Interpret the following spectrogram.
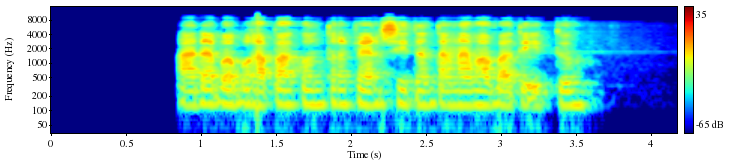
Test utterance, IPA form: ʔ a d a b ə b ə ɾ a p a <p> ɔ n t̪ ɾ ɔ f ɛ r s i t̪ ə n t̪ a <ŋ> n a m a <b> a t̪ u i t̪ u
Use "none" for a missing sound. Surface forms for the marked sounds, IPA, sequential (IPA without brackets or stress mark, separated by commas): k, ŋ, b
